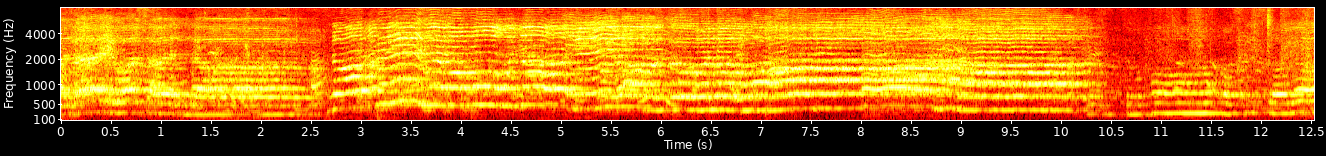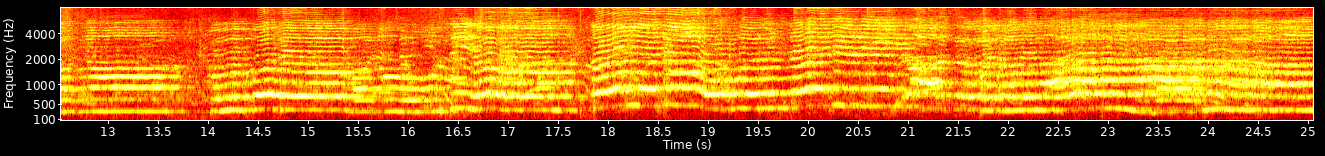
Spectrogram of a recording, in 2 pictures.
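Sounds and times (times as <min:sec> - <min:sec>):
boys singing into microphones: 0:00.0 - 0:25.0.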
